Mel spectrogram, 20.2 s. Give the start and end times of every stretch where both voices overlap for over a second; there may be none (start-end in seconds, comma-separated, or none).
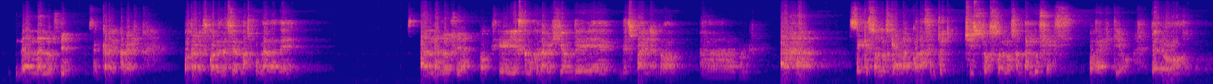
none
